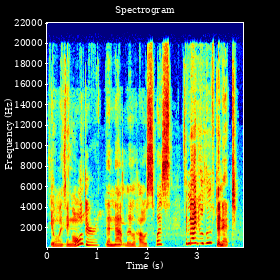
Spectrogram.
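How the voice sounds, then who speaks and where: A woman from Canada reads a children's storybook aloud outdoors in her backyard. Her pitch swings widely as she hams up the story with playful exclamations, and birds chirp faintly behind her. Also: brisk. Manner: expressive, playful, adds exclaimed asides. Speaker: museum storyteller. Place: own backyard.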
